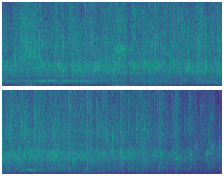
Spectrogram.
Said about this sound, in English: Somebody clap like you mean it.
